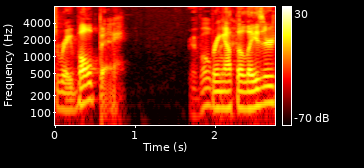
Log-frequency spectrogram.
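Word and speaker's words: Ray Volpe: and then it was Ray vul who actually his name is pronounced Ray vulpe rayp bring out the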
